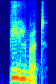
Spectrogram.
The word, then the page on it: pearlwort: Indian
